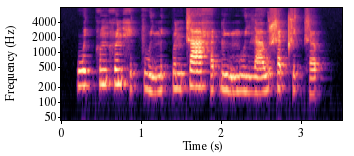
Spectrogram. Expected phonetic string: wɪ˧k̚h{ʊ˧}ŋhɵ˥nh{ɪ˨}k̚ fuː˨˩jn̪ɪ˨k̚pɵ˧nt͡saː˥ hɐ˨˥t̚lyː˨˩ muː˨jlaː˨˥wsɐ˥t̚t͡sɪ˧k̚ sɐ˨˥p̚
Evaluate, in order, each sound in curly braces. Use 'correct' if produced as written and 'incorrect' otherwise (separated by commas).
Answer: incorrect, correct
